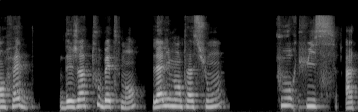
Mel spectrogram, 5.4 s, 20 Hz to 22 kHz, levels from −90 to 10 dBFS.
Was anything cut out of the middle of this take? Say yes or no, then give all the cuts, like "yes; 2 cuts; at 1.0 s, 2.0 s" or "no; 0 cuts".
yes; 2 cuts; at 2.2 s, 4.5 s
